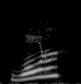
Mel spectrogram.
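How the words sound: It is said in a Southern American twang. "I'm going to do a southern twang"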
